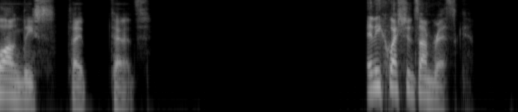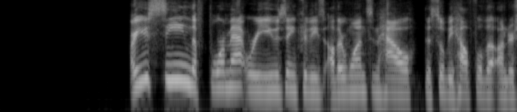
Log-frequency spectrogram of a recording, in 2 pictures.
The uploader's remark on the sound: This was a live class recorded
